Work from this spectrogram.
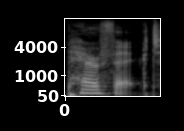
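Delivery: exaggerated Scottish "perfect", breathy and whispered. Showing how they say a word with Scottish inflection, exaggerated Scottish accent on perfect. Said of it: "with like a Scottish inflection ... I'm gonna overdo it now".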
